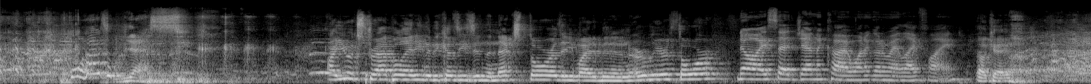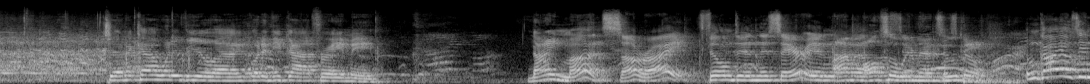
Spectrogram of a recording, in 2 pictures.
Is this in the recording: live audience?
yes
